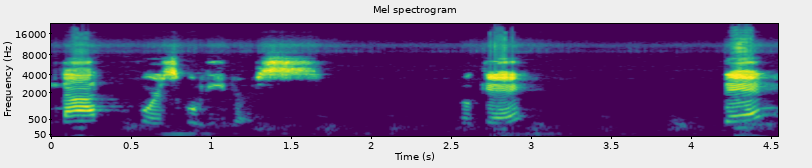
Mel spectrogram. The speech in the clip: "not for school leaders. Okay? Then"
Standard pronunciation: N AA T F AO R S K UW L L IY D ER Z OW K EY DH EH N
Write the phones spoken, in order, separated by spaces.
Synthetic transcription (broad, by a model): N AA T F AO R S K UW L L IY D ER S OW K EY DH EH N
